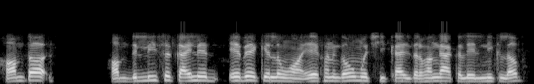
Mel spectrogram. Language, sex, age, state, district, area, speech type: Maithili, male, 18-30, Bihar, Darbhanga, rural, conversation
